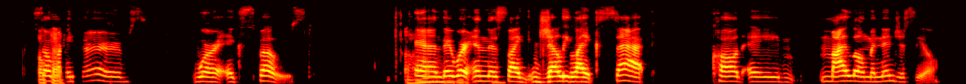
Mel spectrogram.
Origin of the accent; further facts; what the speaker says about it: Germany; born there; my parents are military, so I was born in Germany back in 96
